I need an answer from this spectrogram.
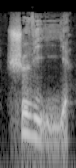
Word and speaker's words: cheville: Remember, double L like that after I, cheville.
